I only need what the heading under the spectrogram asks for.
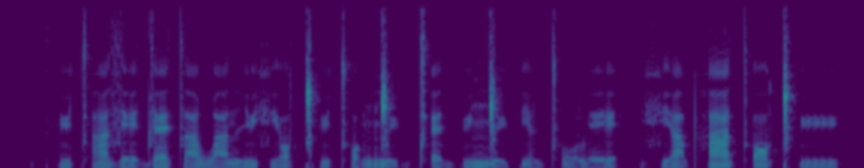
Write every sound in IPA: pʰ y˥˧ tʼ a˧ z e˧˩ d ɛ˥˧ t a˩˧ w a˩˧ n y˥˧ fʲ ɔ˥ ǀʰ y˧ tʼ ɔ˥ ɡ ŋ͡ǀ y˩˧ ɡ tʼ ɛ˧ d p y˥ ŋ͡ǀ y˩˧ pʲ a˩˧ d tʼ o˧˩ l e˥ | fʲ a˧˩ pʰ a˥ tʼ ɔ˥ ǀʰ y˧

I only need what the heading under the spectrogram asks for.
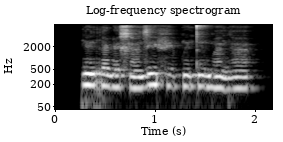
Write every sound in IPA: ɾ ĩ˧ r ɛ˧˩ ɳ e˧ x æ̃˩˧ z i˥˧ fʲ ø˧˩ p ĩ˧˩ t̪ ĩ˧ b æ̃˧˩ ɡ æ̃˧

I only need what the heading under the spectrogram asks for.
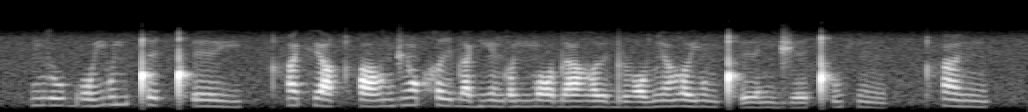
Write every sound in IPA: n z u b o j u nʲ ǃ e ǃʼ e j | qʰ ĩ xʲ a qʰ ɔ ʁ n d͡ʒ ũ χ i d a ɡʲ ẽ d ɔ nʲ m ɔ d a ʁ ɨ d ɹ ɔ ʎ ẽ ʁ ɨ j ũ ǃʼ e n d͡ʒ e ǃʼ u ç ĩ | qʰ ĩ

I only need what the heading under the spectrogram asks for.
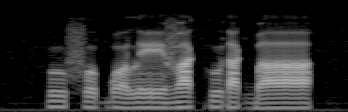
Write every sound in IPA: u˦ f o˧ ɓ ɔ˧ l eː˧ v a˦ k u˦ ɾ a˦ ɡ͡b aː˦

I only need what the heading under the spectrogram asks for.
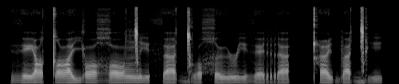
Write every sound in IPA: ð e tˤ a j ɔ ʁ ɔ ŋ͡ǀ i θ a ɡ͡ǀ o χ ɯ ɹ i ð ɛ r a | qʰ i b a ɡ͡ǀ i

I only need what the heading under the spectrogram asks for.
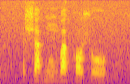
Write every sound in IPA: ʃ a˨ ɡ͡b ũ˨ b a˨ k ɔ˨ ʃ o˨

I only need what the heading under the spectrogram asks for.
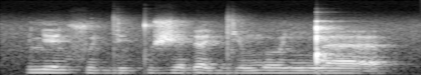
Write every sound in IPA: lʲ ɛ lʲ sʷ ʌ lʲ d ɪ lʲ tʷ ə ʒ ɪ ɗ ɛː lʲ dʲ əː m ʊː lʲ ŋ͡ǃ æ

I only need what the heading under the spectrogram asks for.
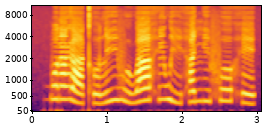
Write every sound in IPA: b ɔ˦ ɾ ã˦ ɣ aː˨ kʰ o˨ l iː˦ v u˨ w aː˦ h ĩ˦ w iː˨ h a˦ ɲ iː˦ f oː˦ h e˨

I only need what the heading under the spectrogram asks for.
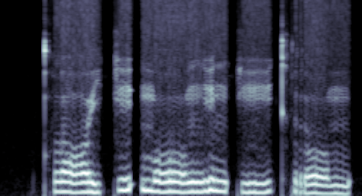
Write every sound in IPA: kʰ l ɔː˧ j k i˦˥ ʔ m oː˧ ŋ i˥˩ n k iː˦˥ kʰ r o˧ m

